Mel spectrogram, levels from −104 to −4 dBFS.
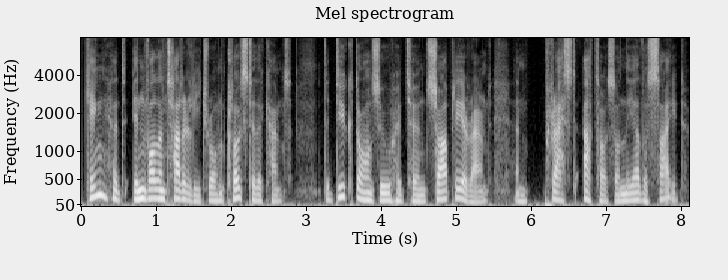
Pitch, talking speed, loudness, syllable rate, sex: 130 Hz, 170 wpm, -20 LUFS, 4.9 syllables/s, male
